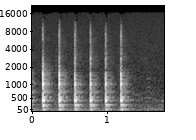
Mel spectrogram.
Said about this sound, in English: One day, while I was knocking on doors, knocked on a door.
